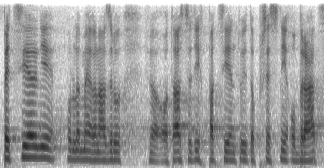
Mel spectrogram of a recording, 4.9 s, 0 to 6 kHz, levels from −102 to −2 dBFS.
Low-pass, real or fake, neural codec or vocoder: 5.4 kHz; fake; codec, 16 kHz in and 24 kHz out, 1 kbps, XY-Tokenizer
